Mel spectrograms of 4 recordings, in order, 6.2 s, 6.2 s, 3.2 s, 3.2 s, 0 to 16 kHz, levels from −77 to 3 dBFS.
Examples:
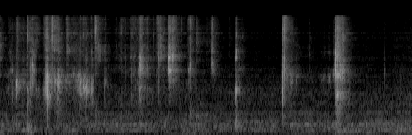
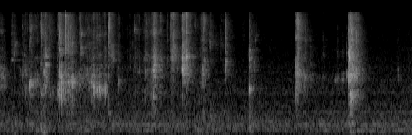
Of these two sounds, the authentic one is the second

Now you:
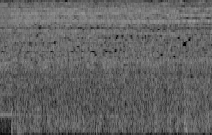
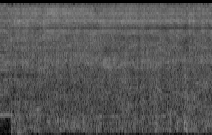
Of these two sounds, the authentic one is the first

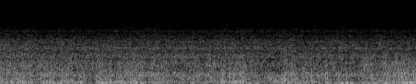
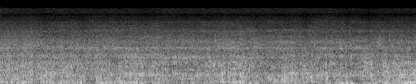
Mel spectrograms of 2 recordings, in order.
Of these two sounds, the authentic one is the first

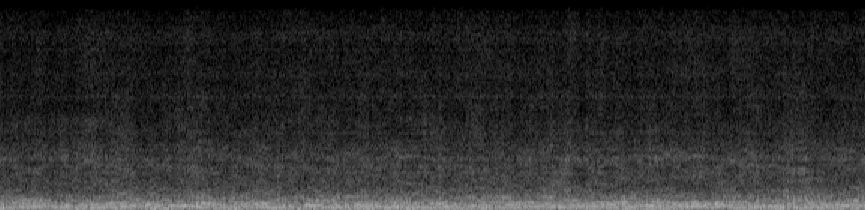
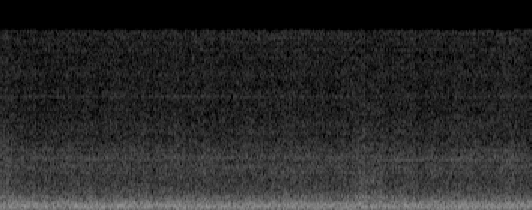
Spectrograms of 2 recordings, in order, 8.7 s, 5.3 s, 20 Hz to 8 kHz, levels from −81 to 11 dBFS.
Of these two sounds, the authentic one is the second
